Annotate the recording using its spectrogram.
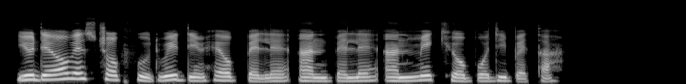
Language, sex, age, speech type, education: Nigerian Pidgin, female, 15-29, spontaneous, tertiary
